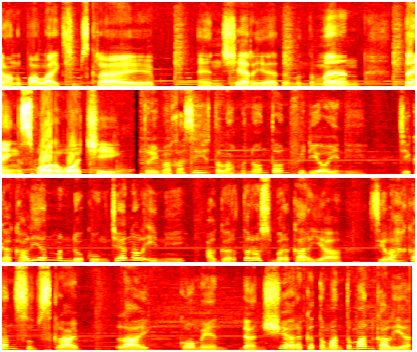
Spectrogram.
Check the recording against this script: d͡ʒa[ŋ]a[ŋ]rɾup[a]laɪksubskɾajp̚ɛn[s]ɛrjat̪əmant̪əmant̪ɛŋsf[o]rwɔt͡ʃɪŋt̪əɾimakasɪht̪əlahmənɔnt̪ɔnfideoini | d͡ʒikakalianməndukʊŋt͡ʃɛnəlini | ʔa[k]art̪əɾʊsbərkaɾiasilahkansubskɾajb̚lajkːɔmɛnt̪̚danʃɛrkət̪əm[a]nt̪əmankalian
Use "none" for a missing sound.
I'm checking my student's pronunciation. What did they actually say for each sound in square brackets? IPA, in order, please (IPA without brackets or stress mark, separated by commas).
ŋ, n, a, ʃ, ɔ, ɡ, a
